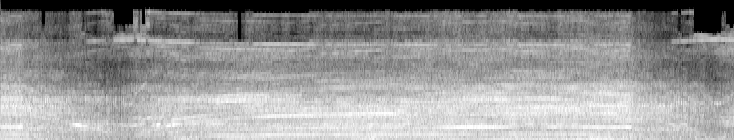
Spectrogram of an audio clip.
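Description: Car paint polisher running with a polish pad during paint correction, a continuous close whirring drone with shifting pitch as the machine works in a crisscross pattern.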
